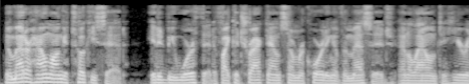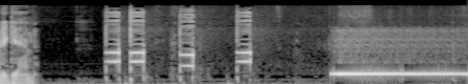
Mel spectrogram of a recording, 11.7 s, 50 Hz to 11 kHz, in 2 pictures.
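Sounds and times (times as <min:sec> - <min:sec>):
speech: 0:00.1 - 0:06.4
telephone dial tone: 0:10.0 - 0:11.7.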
